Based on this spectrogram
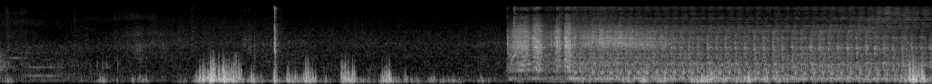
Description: Someone starts a small engine outdoors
